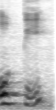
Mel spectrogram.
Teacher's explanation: অ এর মতো উচ্চারণ না হয়ে ও এর মতো উচ্চারিত হয় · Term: সংবৃত উচ্চারণ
